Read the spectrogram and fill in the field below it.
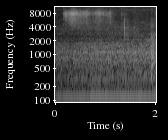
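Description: Salt grains patter softly into a pot of water.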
